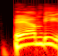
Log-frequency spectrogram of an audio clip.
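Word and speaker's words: Bambee: an average of 70 000 bucks a year bambi is spelled b-a-m-b-e-e it was created specifically for small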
